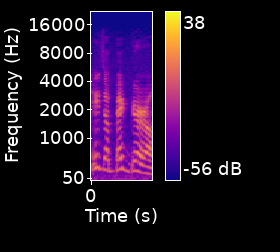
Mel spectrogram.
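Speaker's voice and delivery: put-on high, cooing baby talk.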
